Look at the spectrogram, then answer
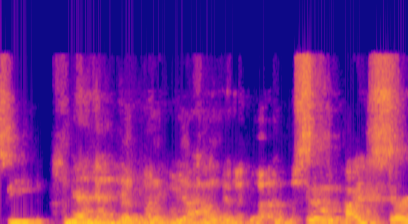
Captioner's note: laughter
